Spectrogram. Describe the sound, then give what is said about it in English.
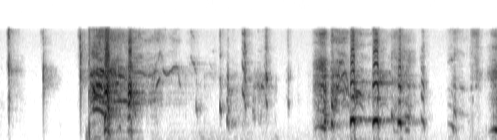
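A voice imitates wet tongue chewing with loud mouth smacks and clicks, coming in irregular bursts with short pauses between them and no words spoken. “My ex broke up with me for chewing my tongue during sex.”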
